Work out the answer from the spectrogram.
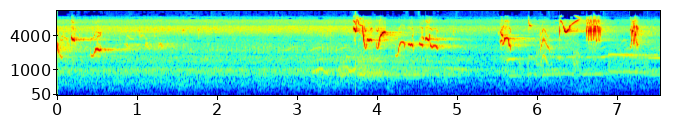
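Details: Wild yellow-legged thrush singing in the forest, its 'canto mateiro' style: high whistled slurs, then a dense burst of rising and falling twittered notes, a brief pause, and a final string of sharp, varied chips.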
